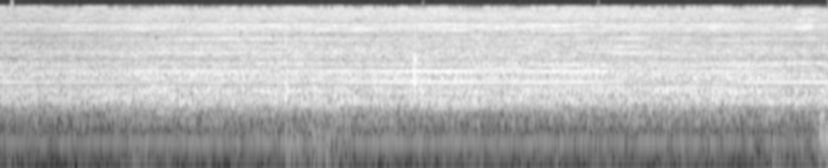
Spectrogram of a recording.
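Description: A heat gun blows steadily while shrinking a BOA hose clamp onto a hose, a constant close, even hiss and hum with no pauses or talk.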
